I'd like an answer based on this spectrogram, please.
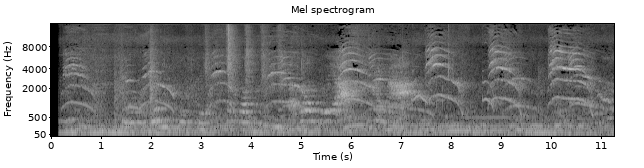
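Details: Mother cat with her kitten, not wanting the kitten to play too long and wanting to keep touching it; repeated arching meows, some overlapping from more than one cat, with people talking in the background.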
